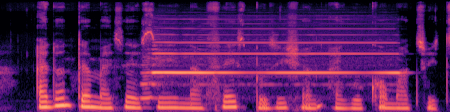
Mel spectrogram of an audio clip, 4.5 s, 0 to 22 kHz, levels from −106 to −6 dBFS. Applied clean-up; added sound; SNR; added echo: none; Wind instrument, woodwind instrument; 2 dB; none.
